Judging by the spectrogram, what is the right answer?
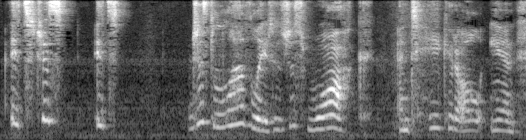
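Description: The speaker is a woman. Her voice sits at a high pitch. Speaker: travel vlogger. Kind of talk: casual vlog chat. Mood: delighted, admiring. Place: street. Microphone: phone near.

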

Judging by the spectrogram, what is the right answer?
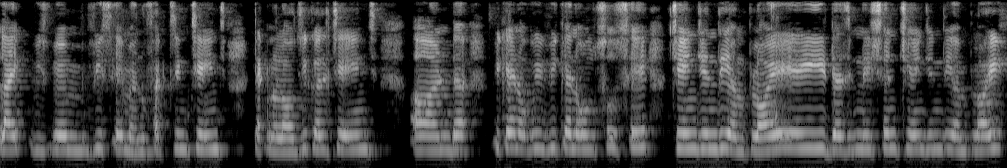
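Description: A woman speaks in a high pitch at a moderate pace. Her intonation is monotone and flat. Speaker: college lecturer. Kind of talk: lecture. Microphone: webcam.

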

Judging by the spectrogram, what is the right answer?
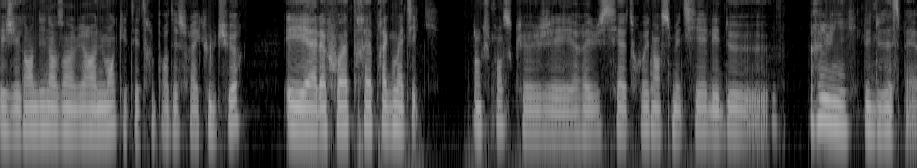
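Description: A woman speaks at a moderate pace in a very deep, low pitch. Her tone is dark and mellow, and her intonation is monotone and flat. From Lyon, France. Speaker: architect. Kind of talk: interview. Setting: around a table.

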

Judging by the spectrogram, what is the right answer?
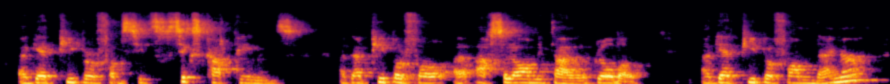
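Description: A man talks fairly slowly with ordinary pitch variation, and room echo can be heard. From France. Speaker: agile coach. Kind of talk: workshop facilitation. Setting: video call. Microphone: video call.

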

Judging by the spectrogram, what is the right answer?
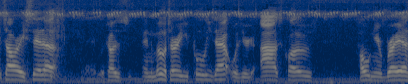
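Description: Noticeable background noise surrounds a man talking at a fairly quick pace with ordinary pitch variation. The sound is dry with no echo. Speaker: outdoor gear demonstrator. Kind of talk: tutorial. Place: garden. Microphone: phone near.

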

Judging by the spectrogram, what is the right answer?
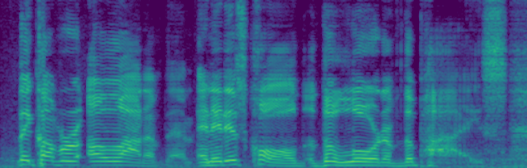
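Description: A man uses a raised, projected voice with a bright, sharp tone at a moderate pace, in a dry sound with no echo. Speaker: food vlogger. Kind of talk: casual vlog chat. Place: car. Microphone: phone near.

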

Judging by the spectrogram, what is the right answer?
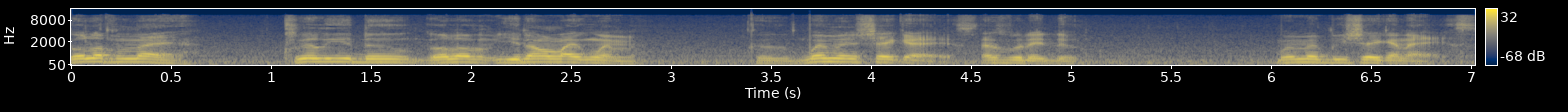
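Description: A man with a fairly high pitch talks at a fairly quick pace with ordinary pitch variation over light background noise. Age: 30s. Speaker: podcast host; solo podcast host. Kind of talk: solo casual monologue. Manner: animated. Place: home room. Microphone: webcam.

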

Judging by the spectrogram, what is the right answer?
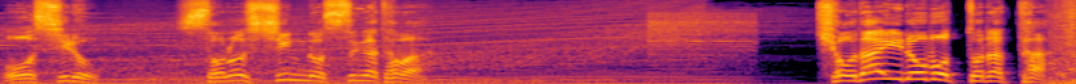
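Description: Music plays behind a man with a high pitch and lively intonation, speaking at a fairly slow pace with long, frequent pauses. His loudness stays very even, and the sound is dry with no echo. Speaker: voice actor. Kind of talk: TV commercial read. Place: booth.

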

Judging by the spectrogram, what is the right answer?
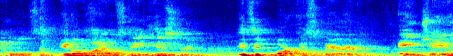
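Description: Strong room echo and noticeable background noise surround a man speaking at a high pitch. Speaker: quiz host. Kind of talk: game show hosting. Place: bar.

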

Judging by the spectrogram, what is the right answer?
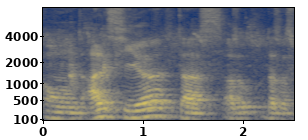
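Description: Light background noise sits under a man's voice. The room echo is audible. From Austria, Vienna. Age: 20s. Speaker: volunteer at animal sanctuary. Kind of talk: testimonial appeal to camera. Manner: halting, with fillers and repetitions. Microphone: camera far.

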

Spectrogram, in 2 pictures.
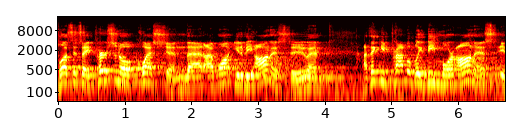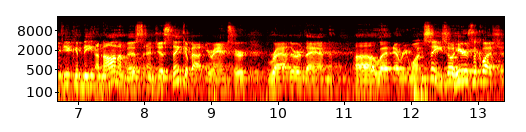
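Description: A man talks at a moderate pace. Light background noise and audible room echo are present. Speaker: pastor. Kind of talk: sermon. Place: church.

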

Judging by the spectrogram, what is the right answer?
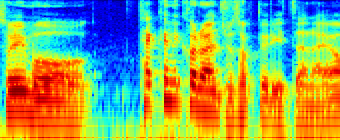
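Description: A man is speaking. The background is quiet. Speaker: pastor. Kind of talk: testimony. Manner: hesitant fillers.

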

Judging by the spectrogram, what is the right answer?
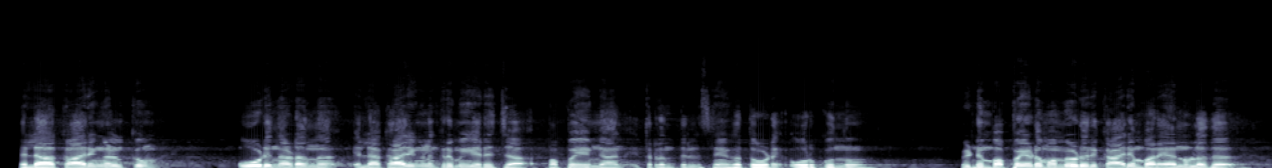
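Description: Over noticeable background noise, a man speaks at a high pitch with monotone, flat intonation. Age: 20s. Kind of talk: thanksgiving speech at first Mass. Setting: church.

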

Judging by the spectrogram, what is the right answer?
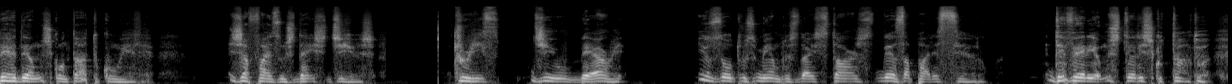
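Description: Putting on a raspy character voice, a man speaks at a medium pitch and fairly slow pace, with ordinary pitch variation and long, frequent pauses. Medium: fan dub. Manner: urgent, grim.

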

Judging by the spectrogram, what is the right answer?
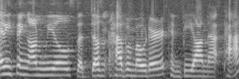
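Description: With faint music in the background, a woman speaks at a moderate pace with ordinary pitch variation. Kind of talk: interview answer. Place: office.

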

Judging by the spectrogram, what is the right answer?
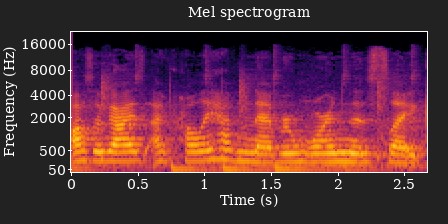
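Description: A woman talks at a moderate pace over faint background music. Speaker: vlogger. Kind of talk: casual vlog chat. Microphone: phone near.

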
